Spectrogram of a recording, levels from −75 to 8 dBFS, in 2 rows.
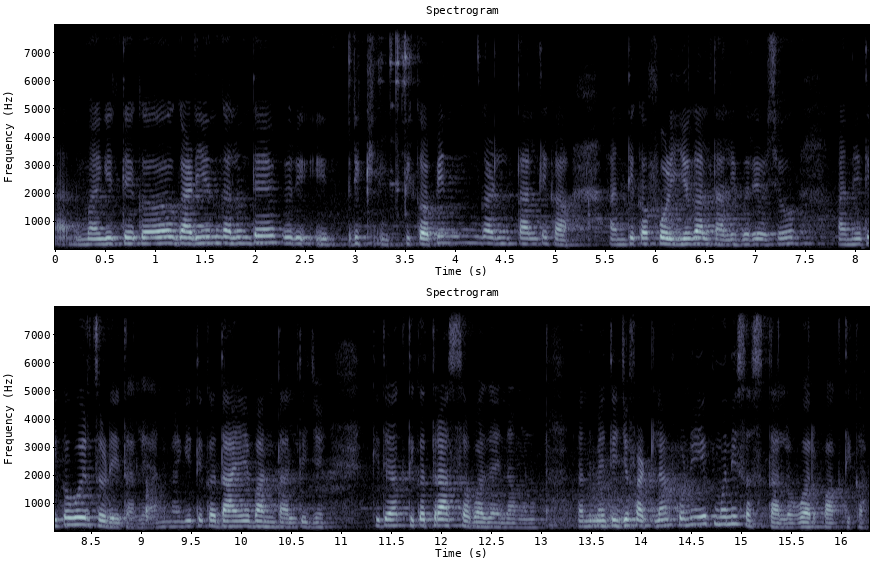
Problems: background sounds at intervals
